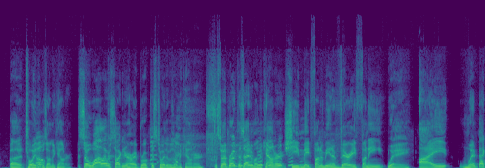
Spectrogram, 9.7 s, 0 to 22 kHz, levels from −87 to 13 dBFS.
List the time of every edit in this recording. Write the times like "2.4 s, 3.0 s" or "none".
1.5 s, 4.1 s, 8.2 s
